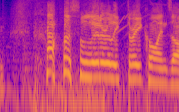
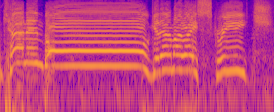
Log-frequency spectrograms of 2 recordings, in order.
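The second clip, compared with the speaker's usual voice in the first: high, loud, slow battle cry; screaming; 11 semitones higher, 4 dB louder than usual. Retold or imitated. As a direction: scream it like a charging hero. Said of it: "and he'll scream".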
